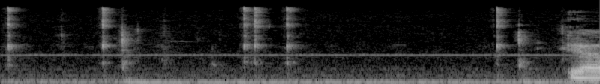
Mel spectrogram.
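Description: Computer mouse clicking: about five sharp, irregularly spaced clicks, over a faint steady high-pitched whine.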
